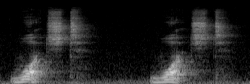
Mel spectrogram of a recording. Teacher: Watch. Watch finishes with the ch. Therefore, it takes on a t sound, the t sound. T. Watch becomes watched.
